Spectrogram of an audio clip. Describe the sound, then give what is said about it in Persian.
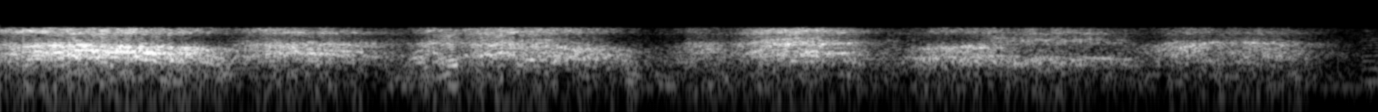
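An audience recites salawat together, many voices chanting loudly in unison. The chant rises and falls in several rhythmic phrases separated by short breaths. “برای اینکه یقین بدونم که از خودم که شفیع من میشید، اونا که نماز شب هیچ وقت نخوندن یه صلوات بفرستن.”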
